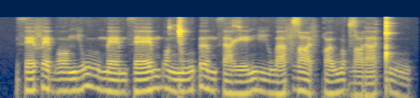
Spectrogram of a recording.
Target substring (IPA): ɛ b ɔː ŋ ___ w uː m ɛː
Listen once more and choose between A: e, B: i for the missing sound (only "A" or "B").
B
